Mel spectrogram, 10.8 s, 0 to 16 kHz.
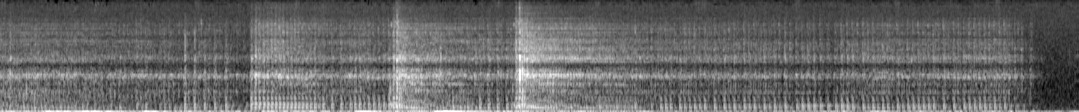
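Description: A Yamaha YZ250F's four-stroke single-cylinder engine runs at low speed as the dirt bike slows to a stop, then idles. There are two short, sharp rev blips about four and five seconds in, each falling away quickly.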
